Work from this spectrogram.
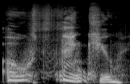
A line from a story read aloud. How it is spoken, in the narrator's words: he cried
